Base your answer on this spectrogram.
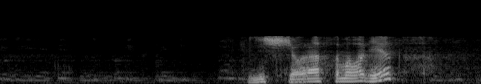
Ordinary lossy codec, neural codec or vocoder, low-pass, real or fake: none; vocoder, 24 kHz, 100 mel bands, Vocos; 3.6 kHz; fake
